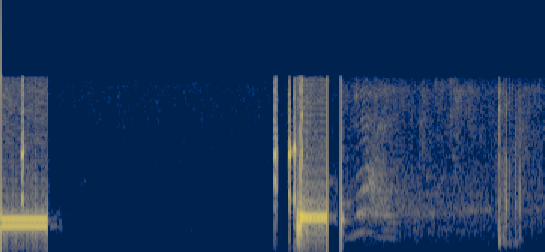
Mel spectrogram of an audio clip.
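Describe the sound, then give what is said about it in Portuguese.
A telephone line tone sounds while a bank call is being transferred. A short steady beep comes first, then clicks and a second brief tone. A few faint blips follow, with near-silence between them. “Eu vou transferir esse contato para o controle de qualidade que vai dar andamento à contratação, tá bom? Tá bom. Só mais um minutinho. Tá. Transferência.”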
